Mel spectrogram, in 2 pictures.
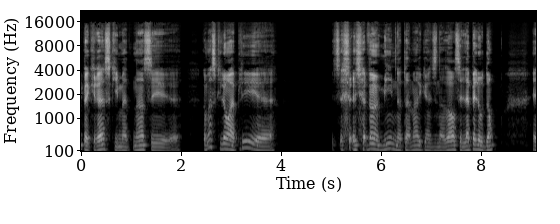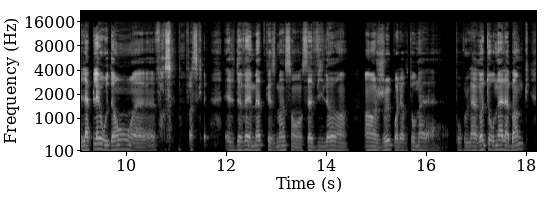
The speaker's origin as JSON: {"language": "French", "region": "Quebec", "country": "Canada", "said": "quand on est québécois"}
